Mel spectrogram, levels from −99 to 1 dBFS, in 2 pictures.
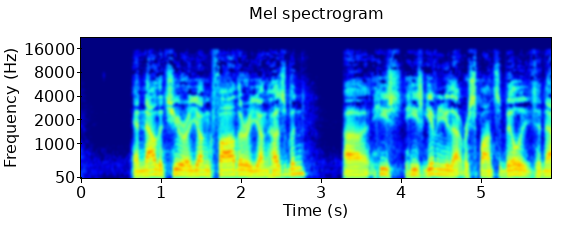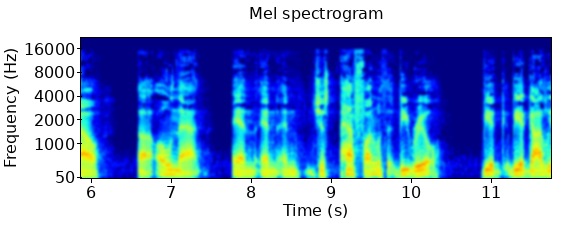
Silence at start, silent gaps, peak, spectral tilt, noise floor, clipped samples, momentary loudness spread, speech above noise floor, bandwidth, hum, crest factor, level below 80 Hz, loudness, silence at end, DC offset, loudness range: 0.65 s; none; -12 dBFS; -6 dB/octave; -82 dBFS; under 0.1%; 9 LU; 53 dB; 15.5 kHz; none; 16 dB; -70 dBFS; -29 LUFS; 0 s; under 0.1%; 4 LU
